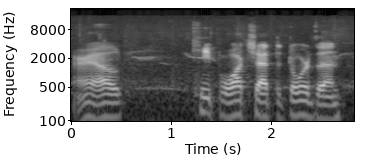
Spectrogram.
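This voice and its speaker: A man's voice: medium pitch, flat delivery, unhurried, a bit bright, a little hiss or hum. A man playing a tabletop game on a voice call, casually describing his character's moves. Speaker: player.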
